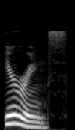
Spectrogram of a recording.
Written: earrings

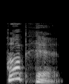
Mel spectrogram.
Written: hophead

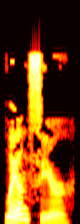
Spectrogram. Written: landseer

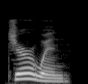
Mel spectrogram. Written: gerwyn

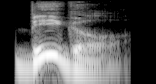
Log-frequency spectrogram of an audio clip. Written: beagle

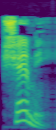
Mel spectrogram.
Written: shammy

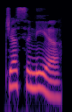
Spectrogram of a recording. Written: Jessenia

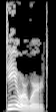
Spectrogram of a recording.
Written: deorward

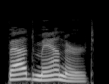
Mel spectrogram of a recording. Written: bad-mannered

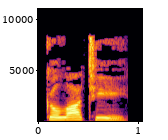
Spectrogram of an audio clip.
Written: galatee

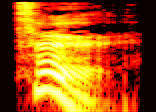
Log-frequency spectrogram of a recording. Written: fir

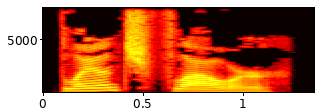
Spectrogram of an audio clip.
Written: blancheflour

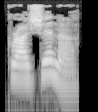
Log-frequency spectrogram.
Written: grazyna

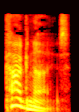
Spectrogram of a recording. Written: cognize

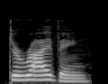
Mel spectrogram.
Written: deriving

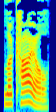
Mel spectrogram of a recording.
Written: Lakyle

